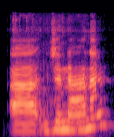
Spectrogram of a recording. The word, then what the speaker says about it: Janani: how buddies gonna good janani DJ yeah I just assumed the J was a yen and I realized that it's not it's just pronounced the way it's written so you're saying the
